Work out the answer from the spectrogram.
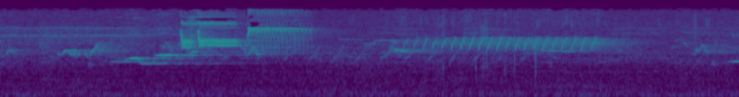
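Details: Wood thrush singing in a dawn chorus: short whistled introductory notes are followed by ringing, fluty phrases and a rapid, buzzy high trill. Other birds chip faintly over low background hiss.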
